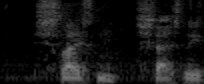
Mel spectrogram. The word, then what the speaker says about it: Szczesny: They dropped Szczesny, didn't he? I can never say his name. – Szczesny, that's the one.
